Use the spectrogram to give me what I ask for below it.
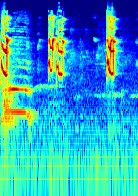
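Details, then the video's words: Pet lovebirds, tamed: a drawn-out, lower, falling squawk opens, followed by two loud, buzzy double chirps and one more harsh chirp after a pause. "Love birds Sounds | lovebirds chirping sounds"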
